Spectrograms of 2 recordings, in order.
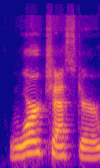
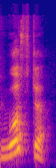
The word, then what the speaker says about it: Worcester: spell because like um when frank lived in worchester which is how it's spelled w o r c worchester that's how you but if you say that when you're there they're like what are you talking about it's worcester i'm like what how is it worcester exactly i'm a yup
